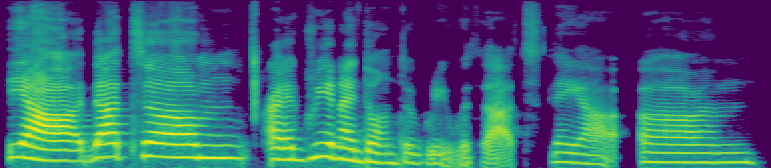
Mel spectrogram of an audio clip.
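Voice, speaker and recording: A woman hosting a livestream, chatting casually and intimately with viewers in a halting, confiding way. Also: mid-range voice, dry recording, clean studio sound.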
